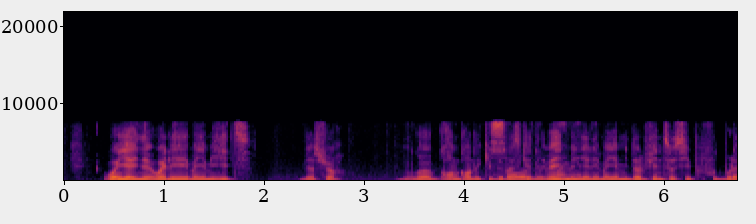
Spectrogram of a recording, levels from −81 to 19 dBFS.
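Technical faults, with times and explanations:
Nothing here sounds wrong; it's just speech through ordinary call microphone processing, with the lowest bass trimmed and nothing above 8 kHz, as you'd expect.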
